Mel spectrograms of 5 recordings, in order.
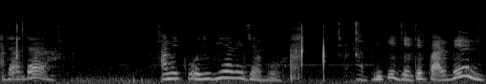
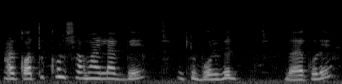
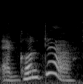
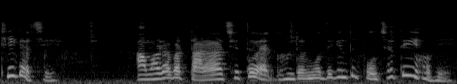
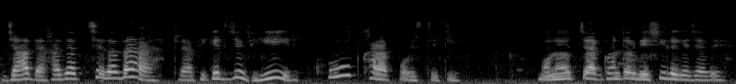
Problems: constant background noise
